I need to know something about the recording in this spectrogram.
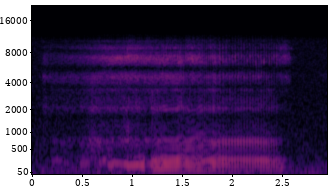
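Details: Man asleep at 9:47 pm after a 2-year-old's birthday party, snoring: one long, low, vibrating snore on an in-breath, with a fluttering buzz toward its end.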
